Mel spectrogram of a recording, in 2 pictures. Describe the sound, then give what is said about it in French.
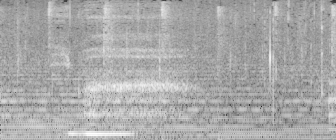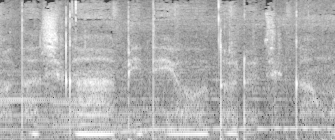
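Steady rain patters and drips in a neon-lit alley, with sharp individual drops striking a hard surface over a low electrical hum. No one speaks. “Sous la pluie, dans une ruelle éclairée au néon, il y a une femme assise sur un tonneau.”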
